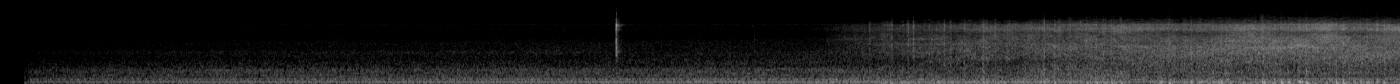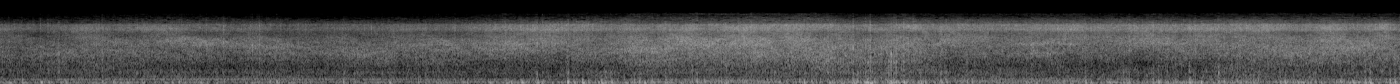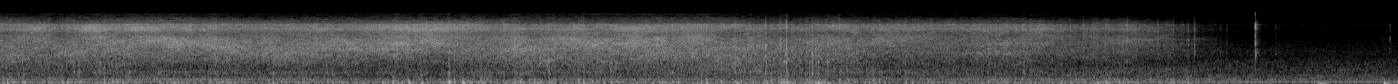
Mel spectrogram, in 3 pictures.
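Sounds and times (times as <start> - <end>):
model train wheels rolling on rail: 8.2 - 40.3.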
